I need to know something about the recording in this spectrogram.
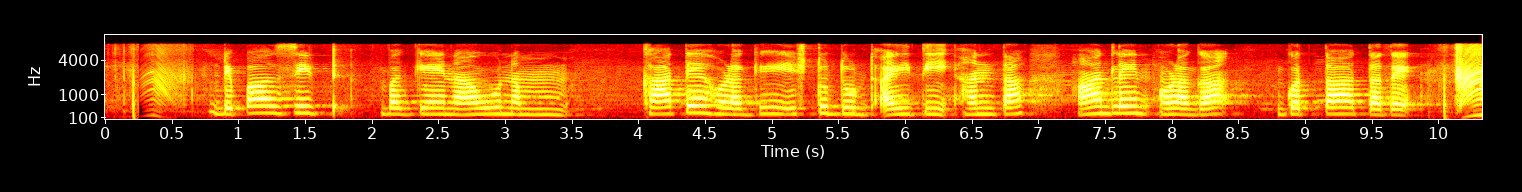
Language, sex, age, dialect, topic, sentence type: Kannada, female, 18-24, Central, banking, statement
